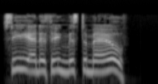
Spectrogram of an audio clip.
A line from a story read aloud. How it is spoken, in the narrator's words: shouted, leaning close to the thick turban of wool that was the forecastle captain's head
